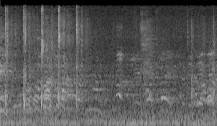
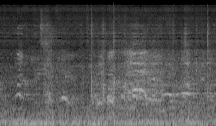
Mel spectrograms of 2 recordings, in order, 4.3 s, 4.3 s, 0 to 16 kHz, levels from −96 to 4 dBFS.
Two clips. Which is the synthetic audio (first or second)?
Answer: second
